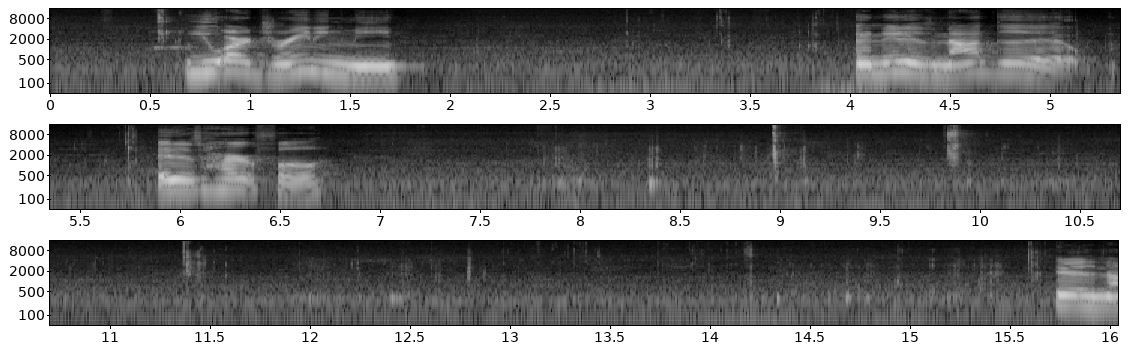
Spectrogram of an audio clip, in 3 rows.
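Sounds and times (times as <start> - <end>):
faint steady hum: 0.0 - 16.0
person chewing: 2.8 - 4.0, 7.7 - 15.7.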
